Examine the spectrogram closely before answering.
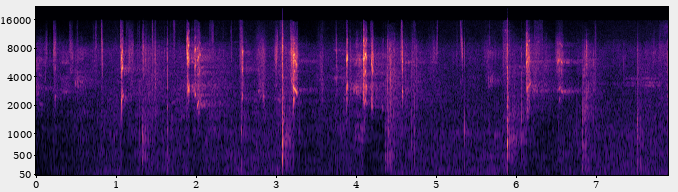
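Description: Tennis rally on a hard court: a tennis ball struck by rackets and bouncing, as sharp irregular pops, with shoes scuffing and squeaking on the court surface between shots.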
